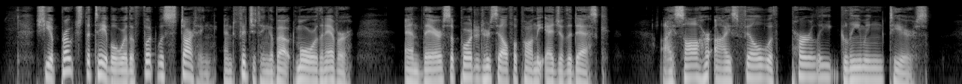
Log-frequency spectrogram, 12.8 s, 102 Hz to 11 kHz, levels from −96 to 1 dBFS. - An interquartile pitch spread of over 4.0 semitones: Yes, average, 4.8 semitones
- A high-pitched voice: No, low, 120 Hz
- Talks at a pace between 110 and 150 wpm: No, average, 160 wpm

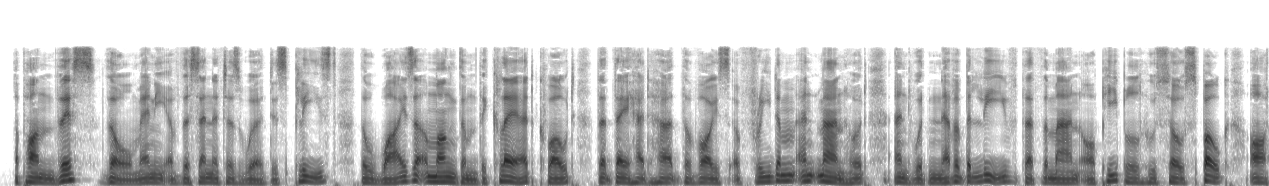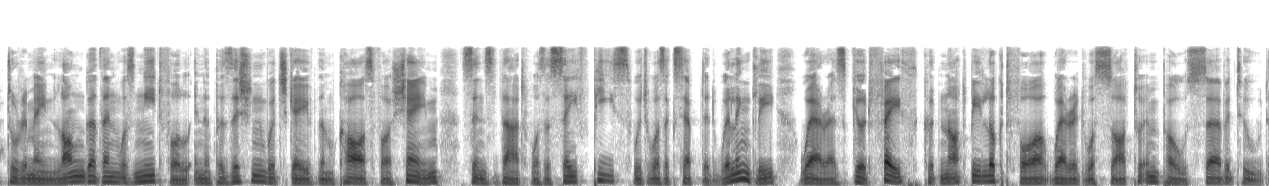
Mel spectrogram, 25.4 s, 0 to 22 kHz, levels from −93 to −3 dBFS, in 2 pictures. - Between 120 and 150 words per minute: No, average, 185 wpm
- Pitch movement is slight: No, average, 4.6 semitones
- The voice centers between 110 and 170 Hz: No, very low, 85 Hz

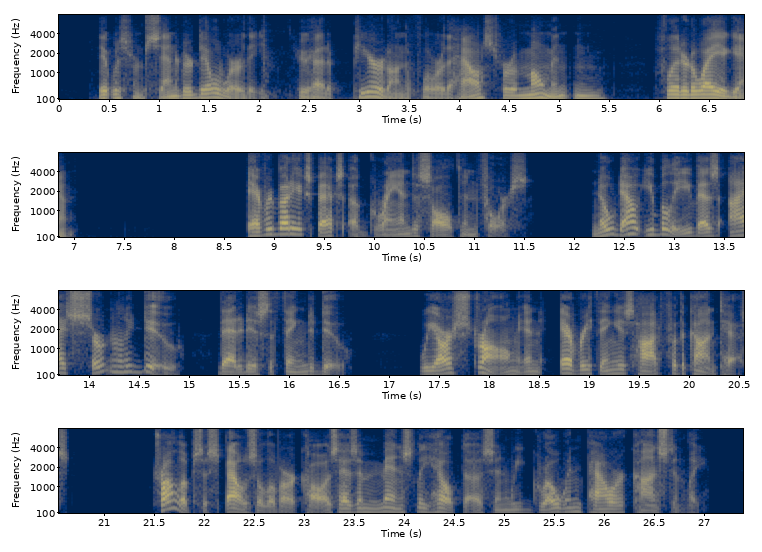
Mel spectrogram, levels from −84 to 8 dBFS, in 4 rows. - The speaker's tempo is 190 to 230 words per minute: No, average, 150 wpm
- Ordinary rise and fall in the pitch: No, wide, 6.3 semitones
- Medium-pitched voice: No, low, 120 Hz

